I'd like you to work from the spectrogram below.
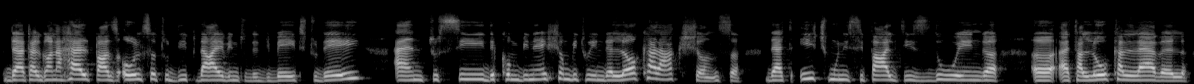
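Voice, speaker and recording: A woman's voice: mid-range voice, moderate pace, no echo, clean studio sound. A woman with an Italian accent, hosting an online meeting and hesitating often with fillers. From Italy. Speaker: event host. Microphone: video call.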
